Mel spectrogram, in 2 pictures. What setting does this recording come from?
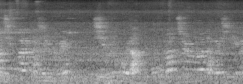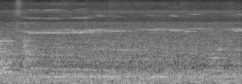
subway train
